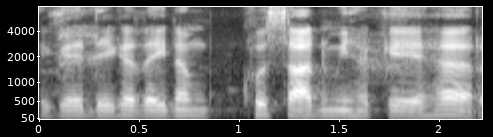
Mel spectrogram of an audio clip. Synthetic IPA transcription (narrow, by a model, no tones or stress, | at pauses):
eked̪eːkʰət̪ɐɪɡd̪əmkʰʊsaːd̪miɦɐkeɦɐɾ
